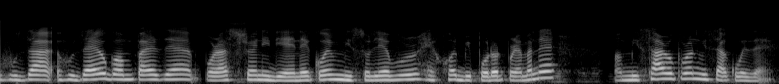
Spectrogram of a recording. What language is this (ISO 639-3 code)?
asm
